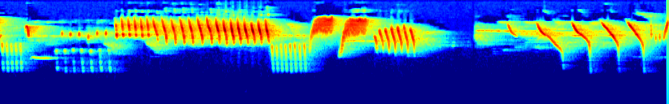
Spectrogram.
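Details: Canary singing for song training of young canaries: varied soft low notes, a long fast trill, a lower rattling burst, short buzzy phrases, a brief pause, then a run of falling whistled sweeps.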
